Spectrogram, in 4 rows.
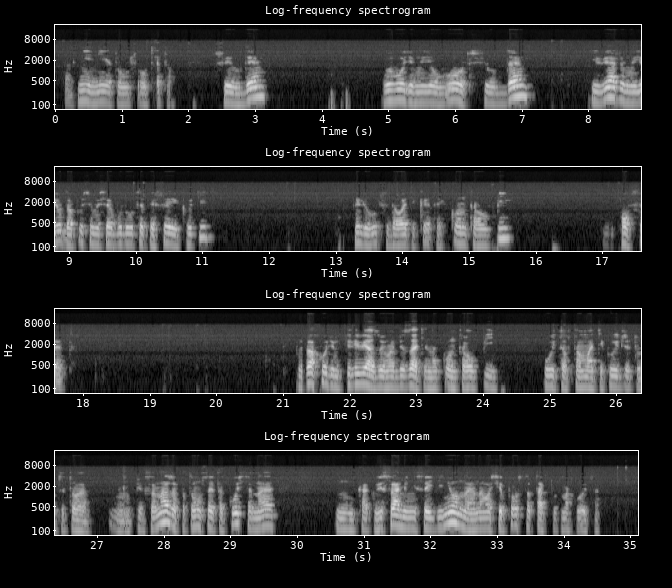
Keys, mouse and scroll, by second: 1.1 click, 3.9 shift+d, 9.8 shift+click, 12.2 click, 13.7 shift+click, 15.2 ctrl+p, 19.2 click, 20.7 click, 21.8 shift+click, 22.1 shift+click, 23.3 ctrl+p, 27.7 scroll up 1, 34.7 click.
